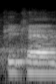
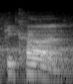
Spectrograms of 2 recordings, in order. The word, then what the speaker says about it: pecan: You want to know, is it pecan versus pecan? Right? How do you pronounce it?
